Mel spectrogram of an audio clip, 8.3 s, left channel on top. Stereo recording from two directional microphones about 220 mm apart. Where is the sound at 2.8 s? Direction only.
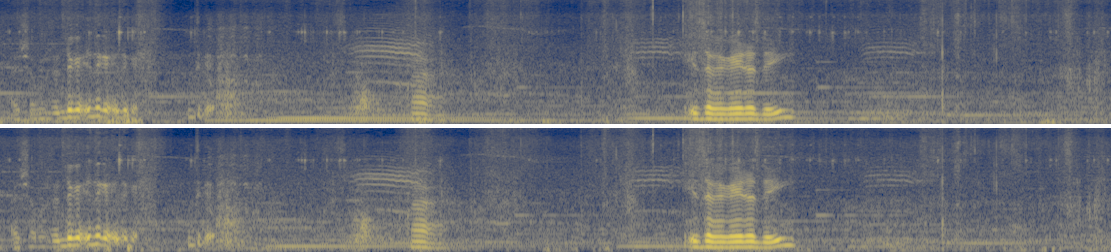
40° left (ahead or behind).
